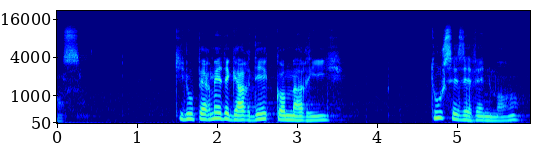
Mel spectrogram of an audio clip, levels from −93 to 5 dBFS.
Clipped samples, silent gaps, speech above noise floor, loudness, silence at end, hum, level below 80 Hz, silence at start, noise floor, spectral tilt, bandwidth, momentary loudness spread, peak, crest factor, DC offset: under 0.1%; none; 35 dB; -49 LUFS; 0.15 s; none; -86 dBFS; 0 s; -83 dBFS; -5 dB/octave; 18 kHz; 15 LU; -28 dBFS; 22 dB; under 0.1%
